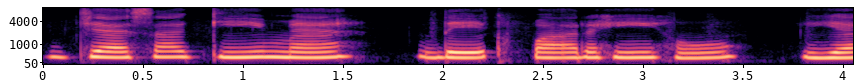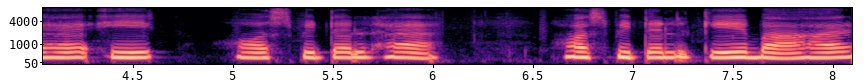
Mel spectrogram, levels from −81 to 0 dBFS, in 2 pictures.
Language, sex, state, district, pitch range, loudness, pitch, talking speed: Hindi, female, Delhi, New Delhi, 250-265 Hz, -13 LUFS, 255 Hz, 105 wpm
